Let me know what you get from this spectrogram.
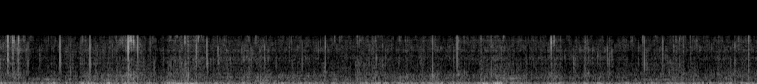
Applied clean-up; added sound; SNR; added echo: neural separator model SepFormer WHAMR!.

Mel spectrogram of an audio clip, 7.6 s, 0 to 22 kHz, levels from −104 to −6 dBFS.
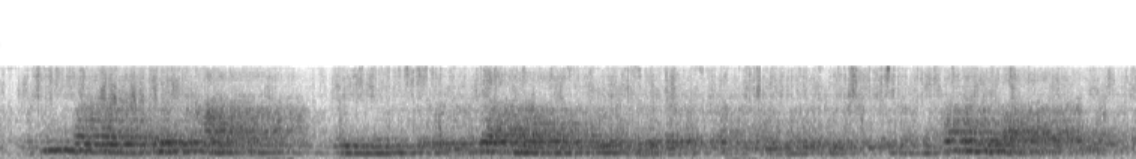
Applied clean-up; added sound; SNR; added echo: neural separator model SepFormer DNS4.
